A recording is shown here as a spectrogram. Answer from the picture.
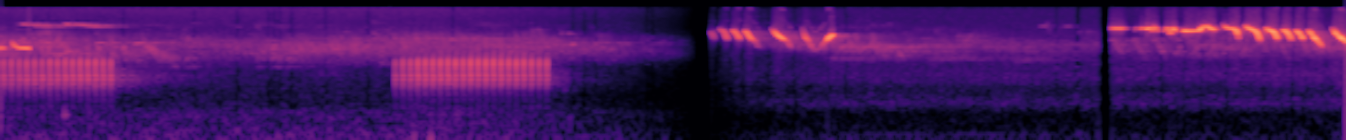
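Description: Woodland birdsong. Twice there is a fast, evenly pulsed rattling trill lasting about a second, and from about five seconds in a bird sings rapid series of high, steeply falling whistled notes. The sound drops out abruptly twice.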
